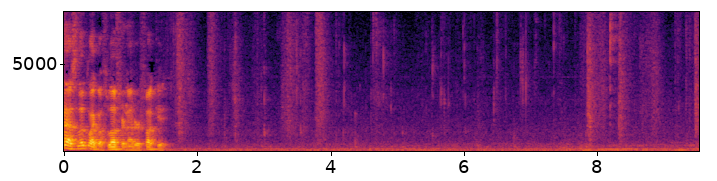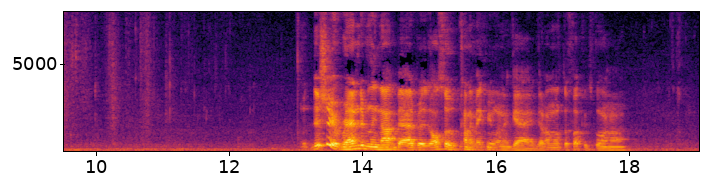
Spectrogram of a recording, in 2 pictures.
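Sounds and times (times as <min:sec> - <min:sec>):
faint mouth clicks of chewing: 0:02.9 - 0:08.4, 0:09.9 - 0:13.1, 0:18.5 - 0:19.0.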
